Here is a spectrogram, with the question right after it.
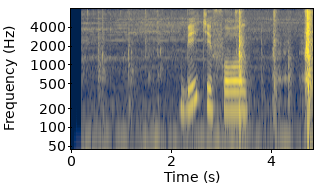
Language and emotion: Russian, sad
